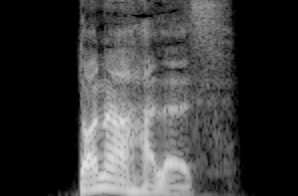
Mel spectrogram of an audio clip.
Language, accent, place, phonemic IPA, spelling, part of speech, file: German, Germany, Berlin, /ˈdɔnɐˌhaləs/, Donnerhalles, noun, De-Donnerhalles.ogg
- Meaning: genitive singular of Donnerhall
